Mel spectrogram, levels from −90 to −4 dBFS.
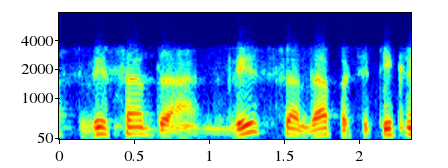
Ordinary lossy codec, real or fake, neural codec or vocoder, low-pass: Opus, 32 kbps; fake; codec, 16 kHz, 8 kbps, FunCodec, trained on Chinese and English, 25 frames a second; 7.2 kHz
